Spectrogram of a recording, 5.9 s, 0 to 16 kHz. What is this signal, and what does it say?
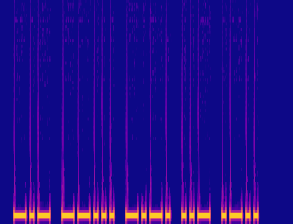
Morse code, heard as a keyed tone, about 15 wpm, 700 Hz. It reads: K7CUL
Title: USA Callsign DE Callsign 15wpm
